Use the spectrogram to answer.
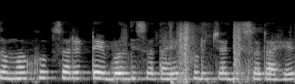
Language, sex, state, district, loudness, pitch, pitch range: Marathi, female, Maharashtra, Sindhudurg, -15 LUFS, 265 Hz, 255-280 Hz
